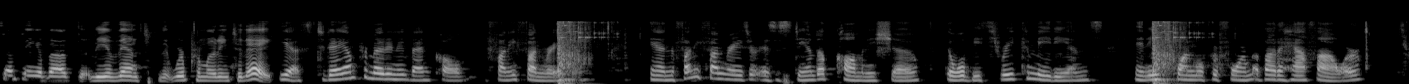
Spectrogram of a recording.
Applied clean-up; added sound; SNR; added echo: classical method Wiener filter.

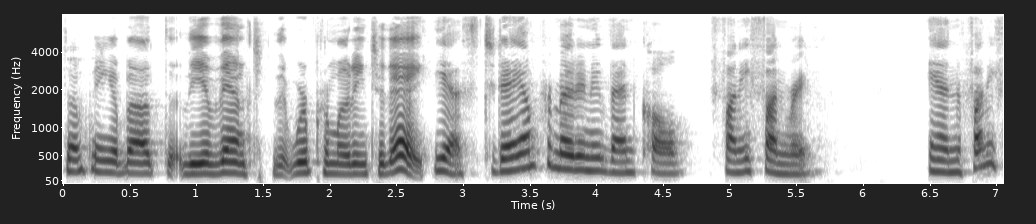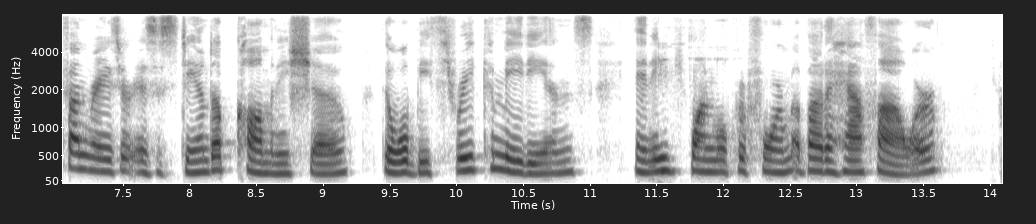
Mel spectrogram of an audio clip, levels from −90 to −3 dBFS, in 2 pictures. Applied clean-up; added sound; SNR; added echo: neural mask model DeepFilterNet 3.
